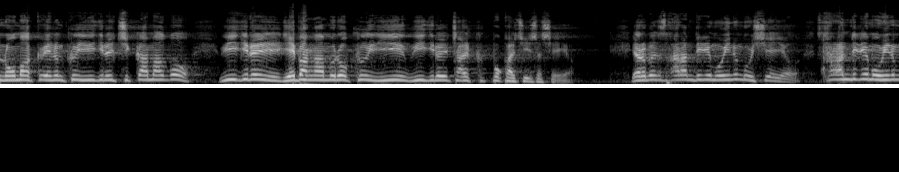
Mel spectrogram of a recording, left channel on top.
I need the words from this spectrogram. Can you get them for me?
로마 교회는 그 위기를 직감하고 위기를 예방함으로 그 위기를 잘 극복할 수 있었어요. 여러분, 사람들이 모이는 곳이에요. 사람들이 모이는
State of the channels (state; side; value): silent; right; digital silence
